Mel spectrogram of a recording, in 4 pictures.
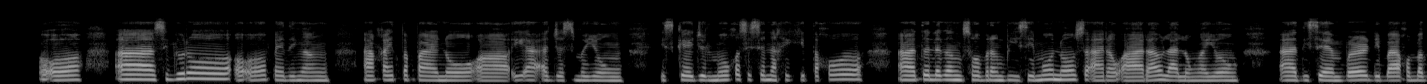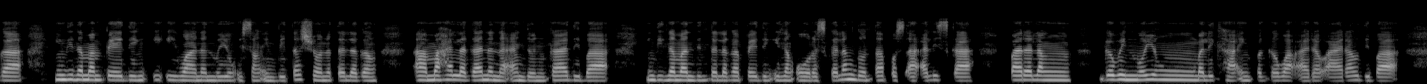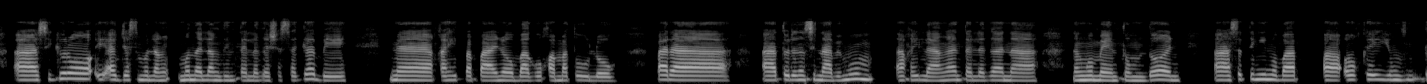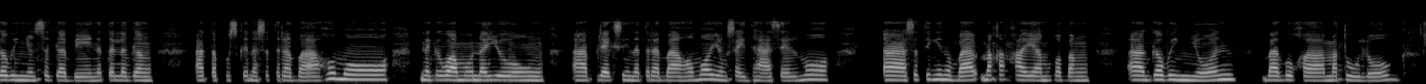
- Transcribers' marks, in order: none
- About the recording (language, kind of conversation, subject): Filipino, advice, Paano ako makakapaglaan ng oras araw-araw para sa malikhaing gawain?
